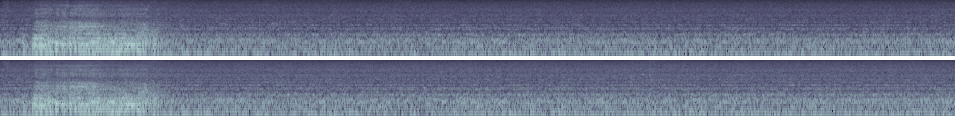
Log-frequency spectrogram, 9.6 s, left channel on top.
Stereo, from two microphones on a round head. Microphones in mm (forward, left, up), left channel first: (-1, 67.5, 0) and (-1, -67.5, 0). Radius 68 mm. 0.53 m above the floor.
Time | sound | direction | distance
0.2 | tape being pulled | 10° right (ahead or behind) | 0.7 m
